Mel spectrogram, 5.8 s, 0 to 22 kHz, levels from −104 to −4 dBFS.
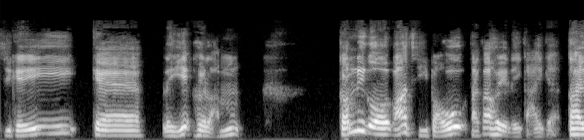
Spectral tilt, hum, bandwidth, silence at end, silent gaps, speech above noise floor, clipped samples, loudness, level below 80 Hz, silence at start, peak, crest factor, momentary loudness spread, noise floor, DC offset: -5 dB/octave; none; 9.8 kHz; 0 s; none; 55 dB; under 0.1%; -18 LUFS; -64 dBFS; 0.05 s; -2 dBFS; 16 dB; 14 LU; -72 dBFS; under 0.1%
